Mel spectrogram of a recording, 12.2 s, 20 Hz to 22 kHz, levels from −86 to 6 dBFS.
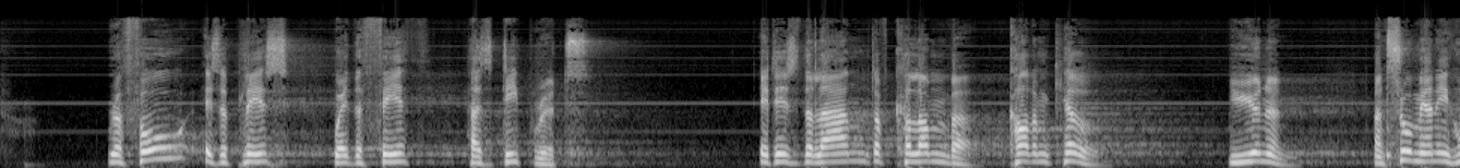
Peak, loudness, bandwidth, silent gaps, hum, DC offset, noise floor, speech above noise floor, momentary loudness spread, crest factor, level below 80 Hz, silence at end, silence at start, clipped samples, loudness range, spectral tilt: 0 dBFS; -14 LUFS; 14.5 kHz; none; 50 Hz at -55 dBFS; under 0.1%; -55 dBFS; 41 dB; 8 LU; 16 dB; -54 dBFS; 0 s; 0.9 s; 0.1%; 3 LU; -4 dB/octave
